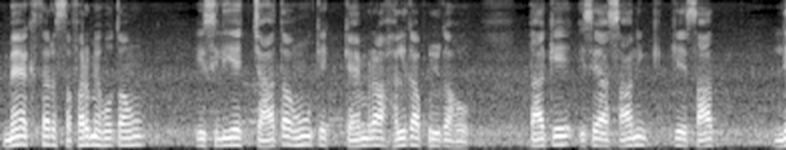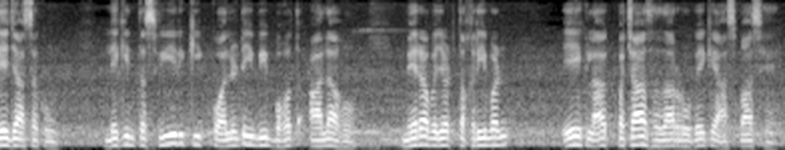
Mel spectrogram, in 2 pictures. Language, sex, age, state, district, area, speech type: Urdu, male, 45-60, Delhi, North East Delhi, urban, spontaneous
